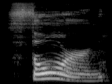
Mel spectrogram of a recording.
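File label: "thorn", English; palabra del dia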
